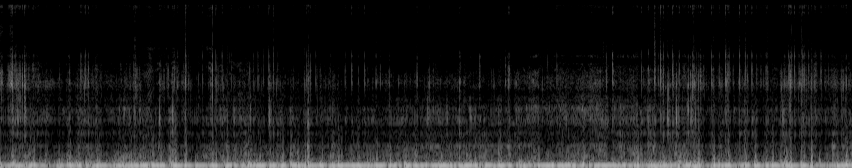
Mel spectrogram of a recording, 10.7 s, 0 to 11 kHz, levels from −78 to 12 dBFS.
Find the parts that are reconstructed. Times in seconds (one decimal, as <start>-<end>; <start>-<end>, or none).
4.6-6.9; 7.4-8.2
